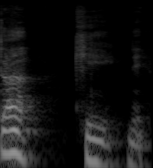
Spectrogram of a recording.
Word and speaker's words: dakini: And so we've got three syllables as a part of it. Dakini or dakini. Again, there's a little different pronunciation options there. But it's pretty straightforward. Have a consonant and a vowel in each of the three.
